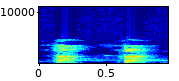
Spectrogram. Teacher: الشفة السفلى مع أطراف الثنايا العليا، هذه أطراف الثنايا، أطراف الثنايا السفلى والشفة، تأتي الشفة السفلى على أطراف الثنايا العليا، على أطراف الثنايا العليا، فهذه الثنايا العليا والشفة تأتي هكذا فاء فاء، يخرج منه الفاء فقط.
